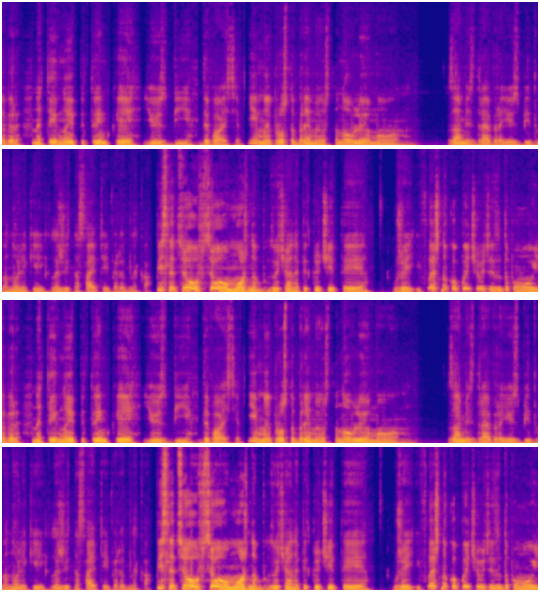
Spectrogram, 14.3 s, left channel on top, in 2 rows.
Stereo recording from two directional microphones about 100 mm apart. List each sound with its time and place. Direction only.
0.0 s speech: 40° right (ahead or behind)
